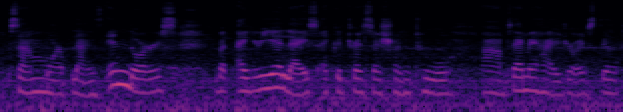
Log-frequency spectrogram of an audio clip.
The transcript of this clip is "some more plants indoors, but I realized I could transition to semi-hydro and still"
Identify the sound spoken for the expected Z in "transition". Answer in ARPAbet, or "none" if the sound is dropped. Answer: S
